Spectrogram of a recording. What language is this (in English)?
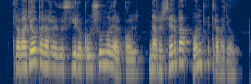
Galician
